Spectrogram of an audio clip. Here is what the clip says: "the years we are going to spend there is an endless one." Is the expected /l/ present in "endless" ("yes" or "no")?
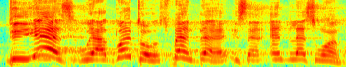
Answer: yes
